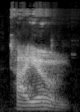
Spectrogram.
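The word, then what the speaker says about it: Taillon: Tyone. Tyone. The L's are silent, correct. Tyone. As It'd be opposed to harder to Talon. say it, to mispronounce it. Talon? Well, you could say Talon. No, it's Tyone.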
